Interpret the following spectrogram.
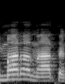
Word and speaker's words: Maranata: o seu bem e Maranata como dizem os evangélicos protestantes ou maranat como disos dizemos nós católicos com a tônica na última sílaba os evangélicos dizem eh com a tônica na penúltima sílaba mas não importa porque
